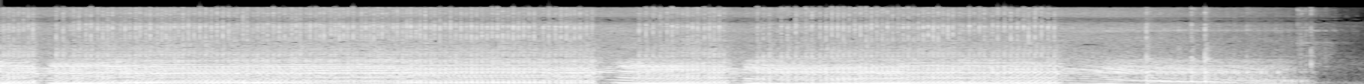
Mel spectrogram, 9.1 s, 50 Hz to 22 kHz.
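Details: McCulloch Pro Mac 1010 chainsaw, previously smoking badly, first start after rebuild with fresh fuel and both carb screws one turn out. A raspy two-stroke surges and sags, revs dipping and burbling unevenly before dying out. It runs rich and floods, with fuel leaking near the exhaust; cause unknown.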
